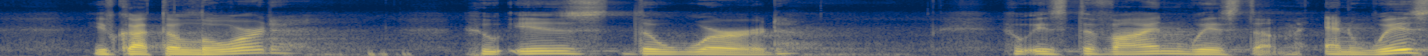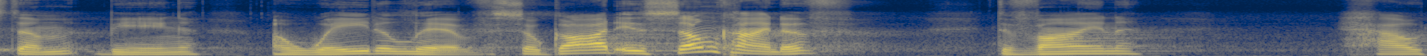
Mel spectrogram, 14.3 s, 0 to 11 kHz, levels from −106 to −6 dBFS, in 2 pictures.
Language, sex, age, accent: English, male, 30-49, American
